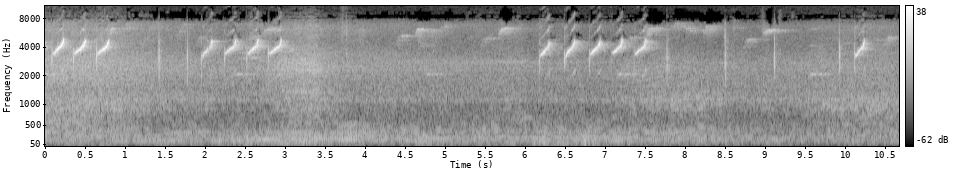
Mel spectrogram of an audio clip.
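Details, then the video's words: High, snappy clicking notes from a prinia, delivered in quick clusters of three or four separated by gaps, with some thinner distant chirps mixed in against a constant outdoor murmur. "Prenjak Klik Klik Gacor Suara Alam Dan Isian || Prenjak Klik Klik Pasti Nyaut"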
